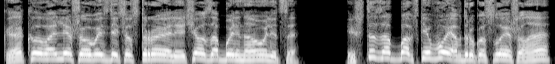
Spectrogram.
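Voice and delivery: loud, high rude bellow. Acted. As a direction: yell it like a spoiled lord. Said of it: "Продолжил горланить тот".

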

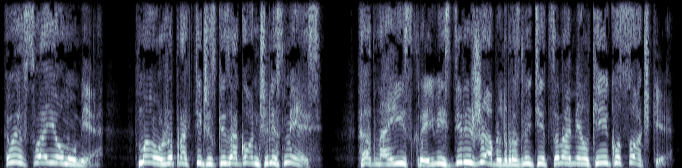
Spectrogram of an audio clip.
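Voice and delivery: high, agitated protest; alarmed exclamation. A narrator's reading. Engineer warning that the airship could explode, alarmed exclamation. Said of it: "воскликнул один из инженеров".

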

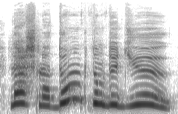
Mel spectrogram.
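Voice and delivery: loud, high, desperate yell; shouting. A narrator's reading. Jean running toward the dragged girl, loud frantic shout. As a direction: roar it while running after her. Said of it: "continuait à crier Jean".

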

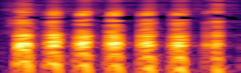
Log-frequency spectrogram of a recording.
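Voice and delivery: staccato ha-ha chuckle; acted laughter. A narrator's reading. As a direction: laugh in an even run before speaking. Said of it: "楚留香笑着说". (哈哈笑)

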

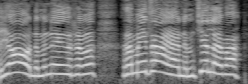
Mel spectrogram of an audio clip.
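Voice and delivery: high, sing-song housewife welcome; wife opening the door. Retold or imitated. Wife greets husband's colleagues at the door, high and chirpy. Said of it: "正好他媳妇儿开门了".

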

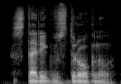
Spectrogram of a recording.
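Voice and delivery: plain reading voice

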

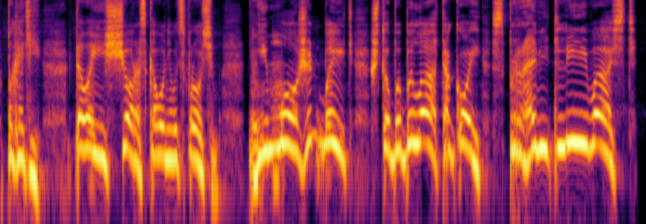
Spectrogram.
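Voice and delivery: high, urgent insisting; insistent ant. Acted. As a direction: press hard for another judge. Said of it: "настойчиво попросил муравей". (настойчиво и высоко)

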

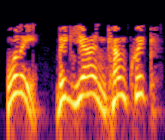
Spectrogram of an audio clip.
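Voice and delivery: high, urgent Scots yell. A narrator's reading. Wife calling the men to come, urgent yell. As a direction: call out in alarm for help. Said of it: "she yelled".

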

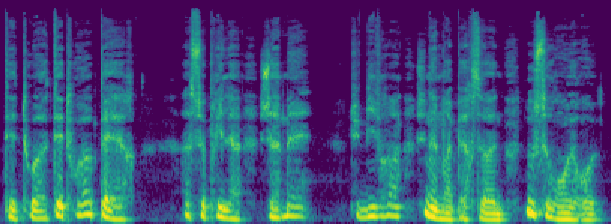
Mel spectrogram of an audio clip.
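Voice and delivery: high-pitched, urgent protest; acted alarm, voice lifted high; horrified pleading. A narrator's reading. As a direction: plead in dread for silence. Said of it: "Elle se jeta dans ses bras avec épouvante".

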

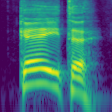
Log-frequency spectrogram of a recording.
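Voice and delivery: high, loud call across the room; a sudden loud cry for help; shouted name. A narrator's reading. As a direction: shout for Kate urgently. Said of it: "gridò Valcourt".

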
